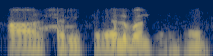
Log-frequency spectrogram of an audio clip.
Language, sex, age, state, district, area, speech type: Kannada, male, 45-60, Karnataka, Gulbarga, urban, conversation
